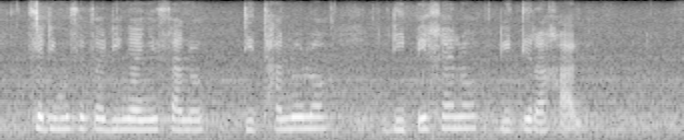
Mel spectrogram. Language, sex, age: Tswana, female, 23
